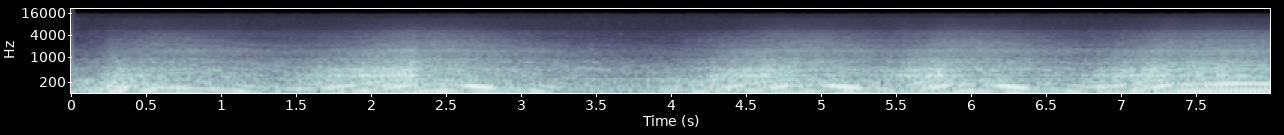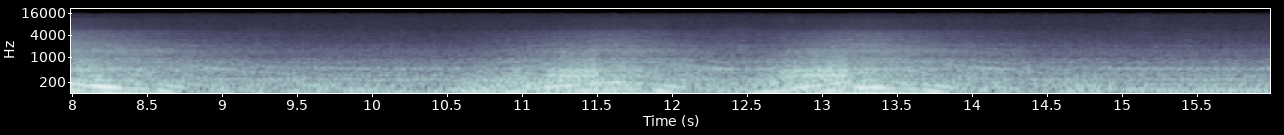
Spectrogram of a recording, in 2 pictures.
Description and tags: Acceleration car, recorded from inside the vehicle.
